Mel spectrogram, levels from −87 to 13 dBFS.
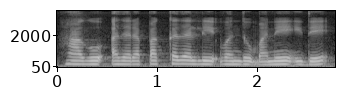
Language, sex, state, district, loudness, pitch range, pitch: Kannada, female, Karnataka, Bidar, -17 LUFS, 170-180 Hz, 175 Hz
